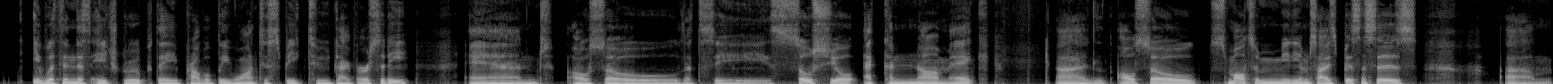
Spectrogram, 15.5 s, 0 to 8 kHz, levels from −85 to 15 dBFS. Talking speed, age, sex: 95 wpm, 40-59, male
